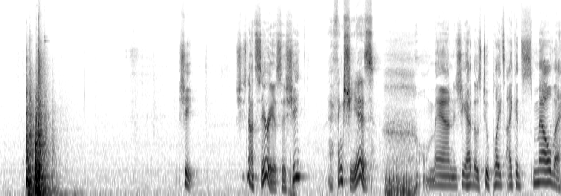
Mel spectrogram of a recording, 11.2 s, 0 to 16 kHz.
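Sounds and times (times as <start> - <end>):
back porch door of a house swinging shut with a solid thud: 0.5 - 1.4
speech: 3.6 - 4.0, 4.7 - 7.8, 8.7 - 11.2.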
